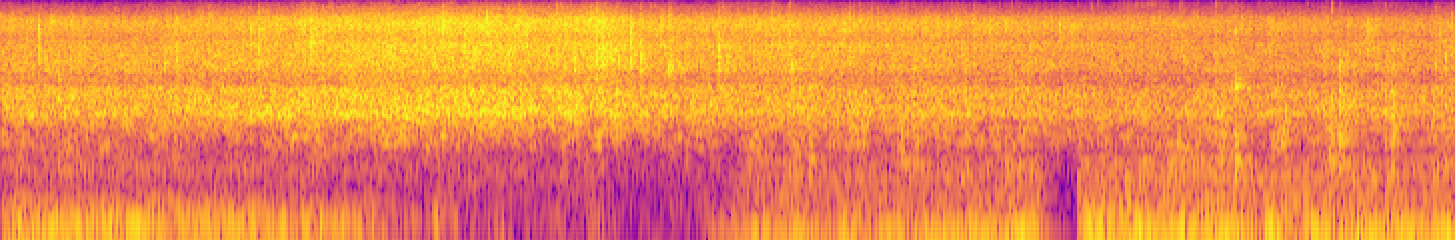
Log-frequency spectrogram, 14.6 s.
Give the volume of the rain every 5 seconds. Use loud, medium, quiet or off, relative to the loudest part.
loud, loud, medium.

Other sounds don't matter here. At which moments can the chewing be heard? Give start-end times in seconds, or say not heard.
0.0-4.1, 7.0-14.5.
